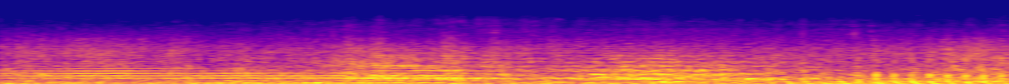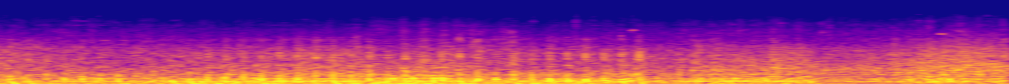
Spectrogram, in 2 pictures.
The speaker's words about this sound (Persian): فرمانده شو تو اون هلیکوپتره.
